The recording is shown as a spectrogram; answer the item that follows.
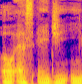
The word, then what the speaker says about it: Osage: So it's spelled O-S-A-G-E, but it's pronounced O and then Sage.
